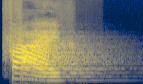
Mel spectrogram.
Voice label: Announcer; Pitch Black Audio Pong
